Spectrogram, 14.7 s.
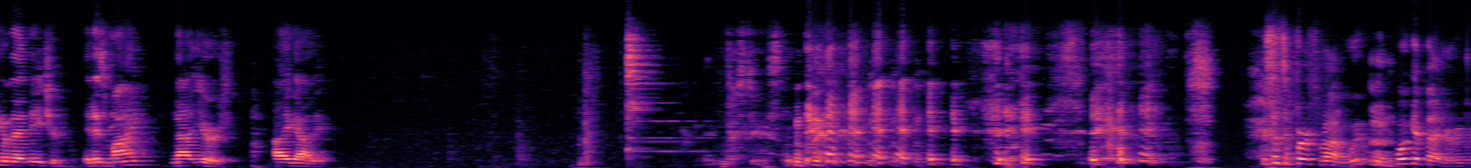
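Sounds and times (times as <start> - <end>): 
speech: 0.0 - 3.4, 7.1 - 9.4, 10.0 - 14.7
ashtray struck with a letter opener: 5.9 - 7.2
laughter: 7.1 - 12.0.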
